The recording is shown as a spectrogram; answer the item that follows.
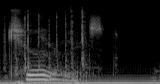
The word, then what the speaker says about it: curate: Curate. Curate with the emphasis on the first syllable.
